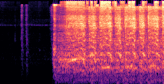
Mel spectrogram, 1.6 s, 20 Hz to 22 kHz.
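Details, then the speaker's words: Toro Wheel Horse 266-H mower, 26 hp Kohler V-twin, starter suspected damaged, cranked with big battery charger boosting voltage: faint clicks, then it suddenly catches and runs rough and uneven; hard starting. "I think somebody has screwed that starter up. So, if that don't work, let's put some more voltage to it and see what happens."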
